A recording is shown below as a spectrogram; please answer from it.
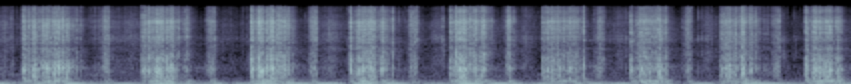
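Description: Fingertips and long nails scratch and crush the top surface of a solid green floral foam brick. Crisp, bright crunching and scratching bursts repeat in a loose, uneven rhythm over a soft hiss, each stroke dying away quickly.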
